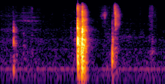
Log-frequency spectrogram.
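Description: A plastic stamp block knocks onto paper.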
